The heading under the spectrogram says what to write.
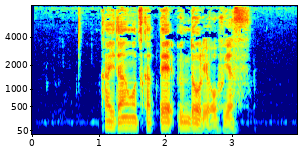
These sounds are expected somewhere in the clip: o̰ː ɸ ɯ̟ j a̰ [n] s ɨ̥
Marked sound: incorrect: none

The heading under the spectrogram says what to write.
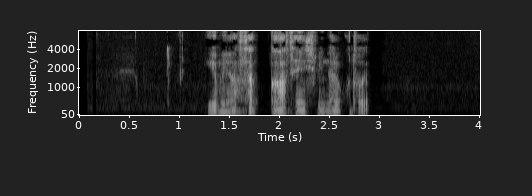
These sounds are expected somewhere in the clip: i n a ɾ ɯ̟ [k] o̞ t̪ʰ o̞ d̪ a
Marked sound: correct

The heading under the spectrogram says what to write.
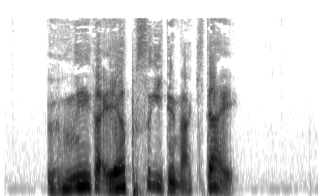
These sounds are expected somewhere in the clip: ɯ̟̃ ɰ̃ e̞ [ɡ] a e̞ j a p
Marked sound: correct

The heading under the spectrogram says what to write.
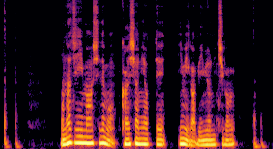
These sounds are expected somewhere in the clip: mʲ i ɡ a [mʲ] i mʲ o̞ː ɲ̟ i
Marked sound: incorrect: bʲ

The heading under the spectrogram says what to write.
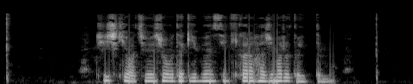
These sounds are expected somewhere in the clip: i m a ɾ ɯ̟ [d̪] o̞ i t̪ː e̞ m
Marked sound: incorrect: t̪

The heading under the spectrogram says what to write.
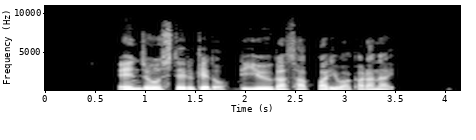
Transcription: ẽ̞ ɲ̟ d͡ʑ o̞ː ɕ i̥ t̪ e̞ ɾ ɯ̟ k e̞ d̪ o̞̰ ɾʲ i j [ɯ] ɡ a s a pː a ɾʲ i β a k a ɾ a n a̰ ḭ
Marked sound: incorrect: ɯː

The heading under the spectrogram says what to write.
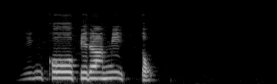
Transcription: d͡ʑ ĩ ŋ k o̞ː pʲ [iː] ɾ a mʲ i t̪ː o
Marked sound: incorrect: i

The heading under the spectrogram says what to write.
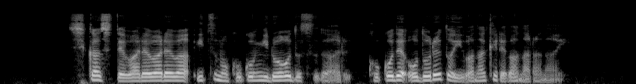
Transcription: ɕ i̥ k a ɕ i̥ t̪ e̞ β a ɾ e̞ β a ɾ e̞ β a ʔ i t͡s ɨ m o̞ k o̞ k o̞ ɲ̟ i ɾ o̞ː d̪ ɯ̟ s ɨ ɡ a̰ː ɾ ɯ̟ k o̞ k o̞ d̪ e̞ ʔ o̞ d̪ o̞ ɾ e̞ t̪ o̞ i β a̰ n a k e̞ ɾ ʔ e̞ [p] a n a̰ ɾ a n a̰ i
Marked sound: incorrect: b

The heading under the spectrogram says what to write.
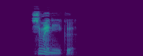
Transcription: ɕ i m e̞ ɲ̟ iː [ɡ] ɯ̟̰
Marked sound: incorrect: k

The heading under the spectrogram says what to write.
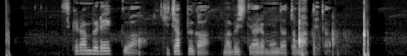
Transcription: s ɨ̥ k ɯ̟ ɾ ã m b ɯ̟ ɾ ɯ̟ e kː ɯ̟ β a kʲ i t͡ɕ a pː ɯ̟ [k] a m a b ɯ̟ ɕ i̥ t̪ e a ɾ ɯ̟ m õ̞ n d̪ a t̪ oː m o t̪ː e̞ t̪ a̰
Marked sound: incorrect: ɡ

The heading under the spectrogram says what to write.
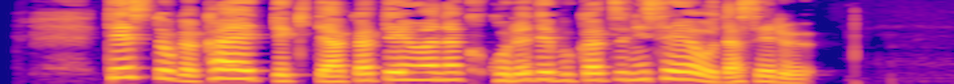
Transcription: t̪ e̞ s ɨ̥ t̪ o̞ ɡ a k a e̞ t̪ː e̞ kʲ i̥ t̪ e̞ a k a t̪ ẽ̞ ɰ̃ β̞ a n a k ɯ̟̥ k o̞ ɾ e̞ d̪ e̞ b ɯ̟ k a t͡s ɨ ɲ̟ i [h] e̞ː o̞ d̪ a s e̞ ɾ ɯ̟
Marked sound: incorrect: s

